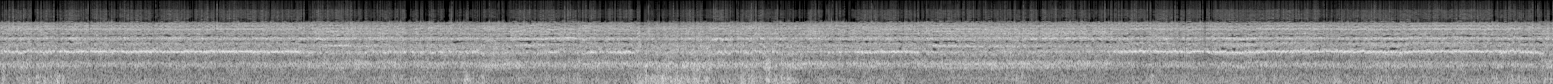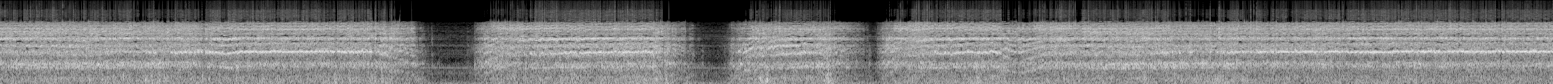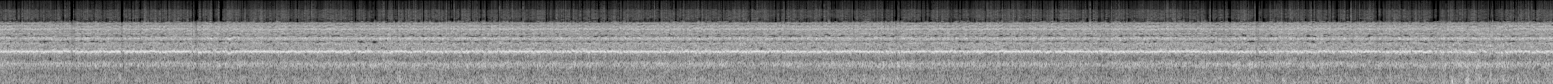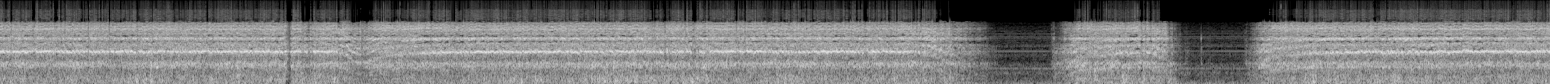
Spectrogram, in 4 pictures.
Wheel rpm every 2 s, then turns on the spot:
230, 230, 230, 220, 230, 230, 230, 230, 220, 150, 150, 110, 170, 210, 230, 230, 230, 230, 230, 240, 230, 230, 230, 230, 220, 200, 230, 210, 60, 90, 220.
none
